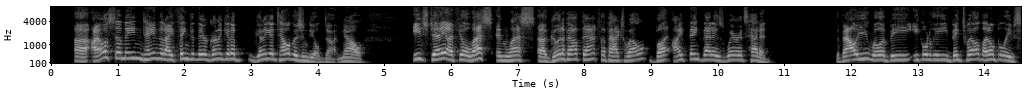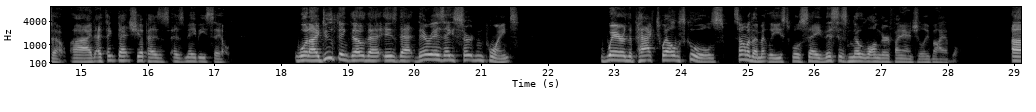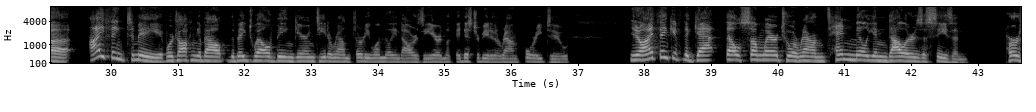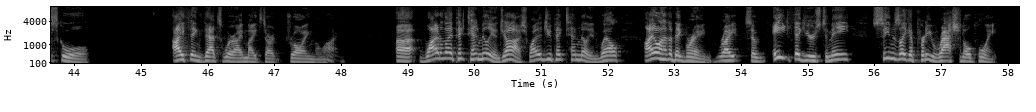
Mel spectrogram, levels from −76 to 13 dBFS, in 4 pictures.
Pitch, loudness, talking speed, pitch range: 185 Hz, -24 LUFS, 190 wpm, 150-215 Hz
